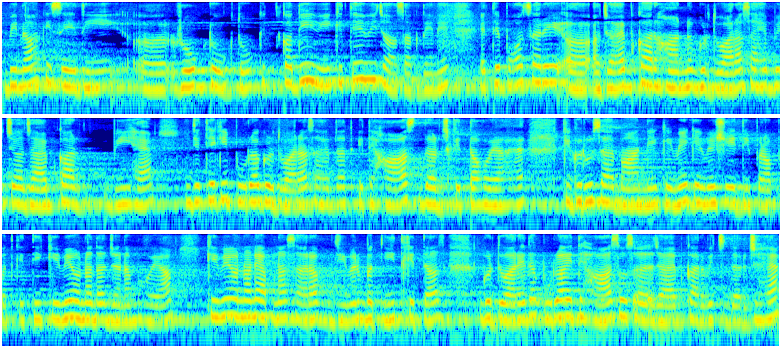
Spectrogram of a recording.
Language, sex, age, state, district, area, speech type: Punjabi, female, 18-30, Punjab, Tarn Taran, urban, spontaneous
